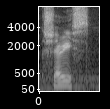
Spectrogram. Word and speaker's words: Cerise: Cerise? – This one is actually pronounced Cerise. – Cerise, thank you.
